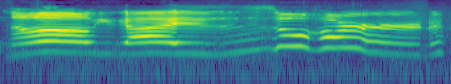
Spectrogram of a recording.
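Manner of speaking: slow, high, whimpering complaint; half-crying in frustration; frustrated whine. Real, not acted. Player struggling with the level, whiny wail.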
